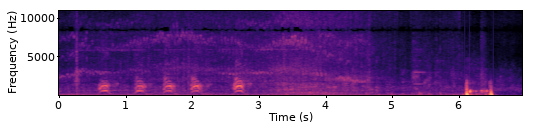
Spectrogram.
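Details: Five Kerry Blue Terriers exercising at home against an E Revo remote-control car: a run of five sharp, ringing barks about half a second apart, then quieter rumbling and two loud clicks or knocks near the end.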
